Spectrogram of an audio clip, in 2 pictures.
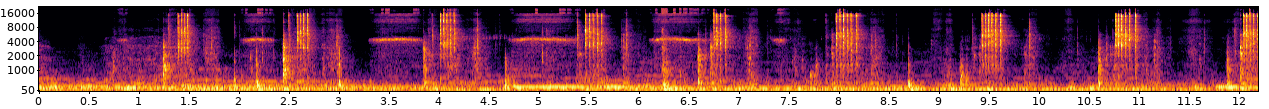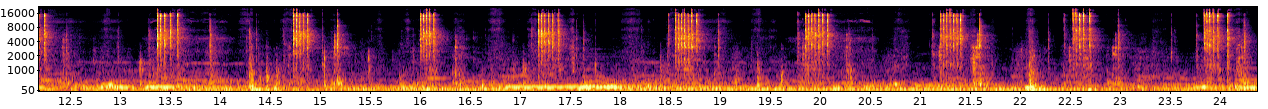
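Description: A hand ratchet slowly turns the crankshaft of a Ford 302 small-block V8, with repeated sharp clicking bursts and light mechanical clunks over a low background hum, fairly quiet and close.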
